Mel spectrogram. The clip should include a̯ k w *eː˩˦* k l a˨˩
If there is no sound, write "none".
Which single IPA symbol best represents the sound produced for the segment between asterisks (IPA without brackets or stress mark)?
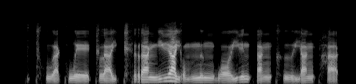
eː˨˩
